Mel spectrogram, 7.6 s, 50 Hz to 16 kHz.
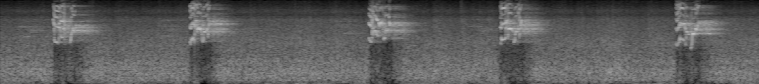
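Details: Lovebird calling a rival (manggil lawan): five short, harsh, shrill screeching chirps spaced about 1.3 seconds apart, each a brief buzzy burst, over a steady hiss-like background.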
